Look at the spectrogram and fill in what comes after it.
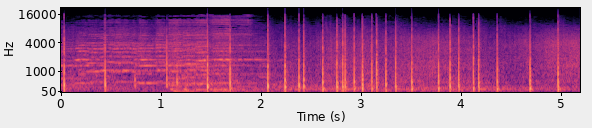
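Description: Aerial firework shells bursting: scattered bangs at first, then a rapid barrage of sharp bangs from about two seconds in, over music with held notes.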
